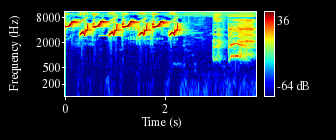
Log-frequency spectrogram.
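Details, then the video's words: Training recording of a Cinereous tit: a rapid run of sharp two-note whistled phrases, evenly spaced, followed after a short gap by harsh, rasping scolding notes. "MASTERAN GELATIK BATU BONGKAR ISIAN"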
